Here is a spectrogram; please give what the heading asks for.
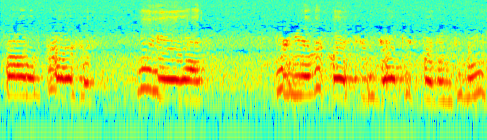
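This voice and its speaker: An actor playing a cheerful, cryptic old hermit with a lilt, in 1940s radio drama style, on a noisy old broadcast. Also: male voice, very high-pitched, normal speed, lo-fi sound. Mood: mystical. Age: older. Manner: lilting, chuckling, mystical old-fashioned speech. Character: old male hermit, merry, cryptic, roundish.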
